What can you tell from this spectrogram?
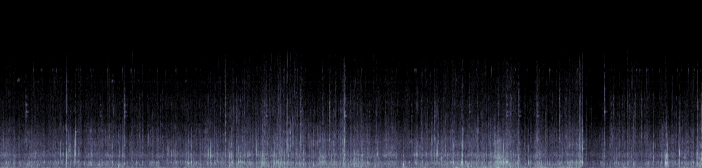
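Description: Mountain bike rolling fast down a rocky dirt trail: tyres crunching over loose stones and the bike rattling, with many sharp knocks from the rocks over a steady low rumble.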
